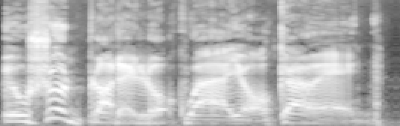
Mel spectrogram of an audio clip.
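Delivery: put-on gruff old duke shouting. Cranky old duke shouts at the clumsy stranger. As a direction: bellow it like a cranky old aristocrat.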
